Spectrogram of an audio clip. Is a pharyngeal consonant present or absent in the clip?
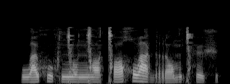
absent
